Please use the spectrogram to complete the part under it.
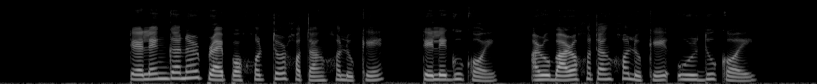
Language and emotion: Assamese, neutral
